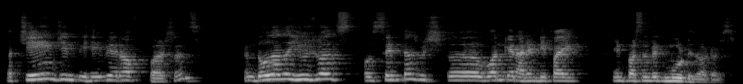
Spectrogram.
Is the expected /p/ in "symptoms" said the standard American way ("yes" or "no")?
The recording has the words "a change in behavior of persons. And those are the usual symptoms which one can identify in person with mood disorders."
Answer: no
